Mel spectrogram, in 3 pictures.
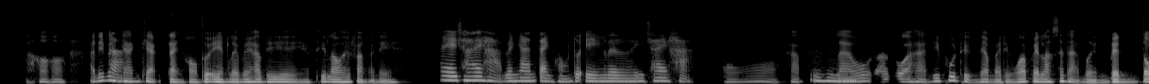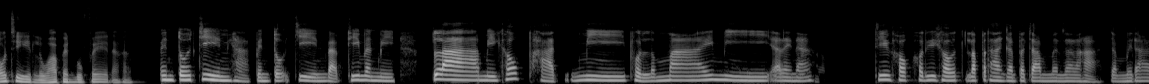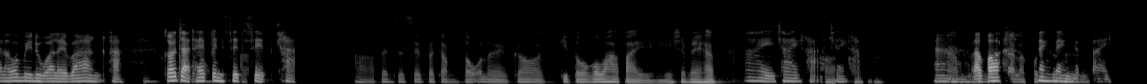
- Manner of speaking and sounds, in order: laughing while speaking: "อ๋อ"
- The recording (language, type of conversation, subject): Thai, podcast, เวลาเหลืออาหารจากงานเลี้ยงหรืองานพิธีต่าง ๆ คุณจัดการอย่างไรให้ปลอดภัยและไม่สิ้นเปลือง?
